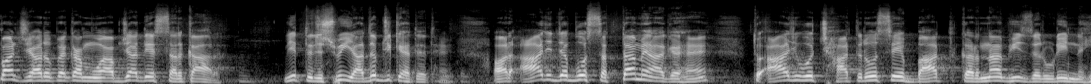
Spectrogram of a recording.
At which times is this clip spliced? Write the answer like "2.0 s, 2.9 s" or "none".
none

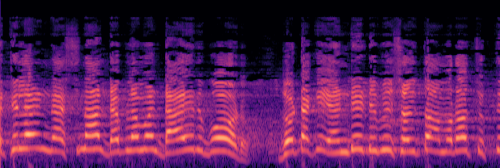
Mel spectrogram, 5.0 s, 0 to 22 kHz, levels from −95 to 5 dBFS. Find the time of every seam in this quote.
none

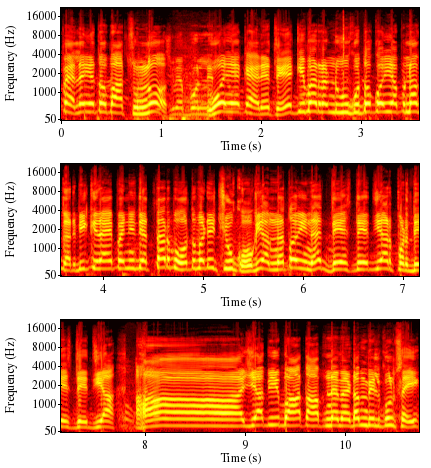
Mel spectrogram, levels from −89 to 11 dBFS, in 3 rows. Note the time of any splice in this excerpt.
7.8 s

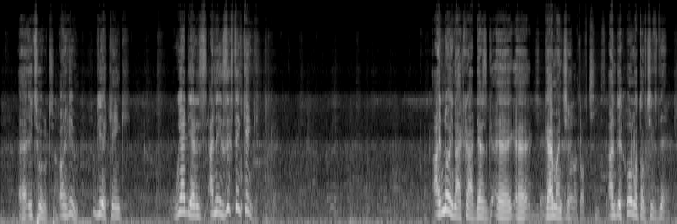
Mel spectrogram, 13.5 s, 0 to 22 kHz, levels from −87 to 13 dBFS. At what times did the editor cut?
1.9 s

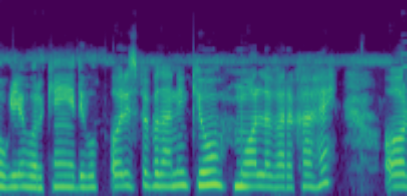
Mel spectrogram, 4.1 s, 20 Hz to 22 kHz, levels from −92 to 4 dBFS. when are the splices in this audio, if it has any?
1.0 s

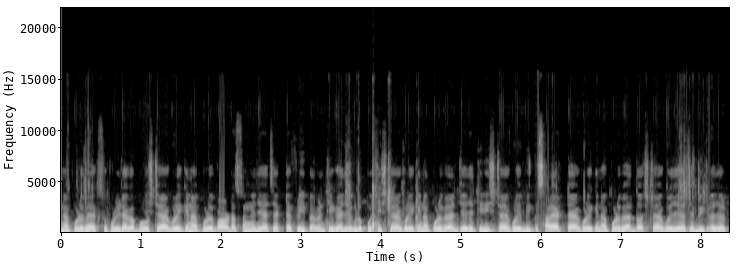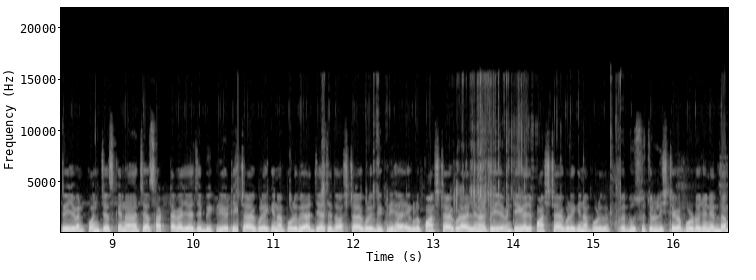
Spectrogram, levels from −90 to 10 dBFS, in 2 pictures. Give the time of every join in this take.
1.1 s, 5.9 s, 8.1 s, 10.5 s, 15.4 s

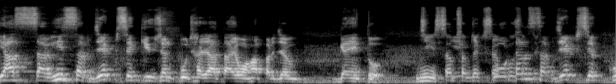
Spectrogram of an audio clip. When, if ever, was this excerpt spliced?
5.0 s

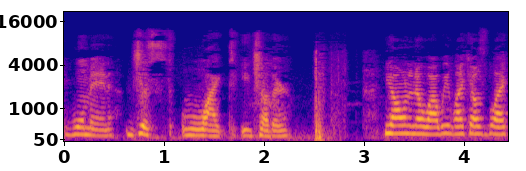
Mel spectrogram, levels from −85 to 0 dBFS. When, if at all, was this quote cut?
none

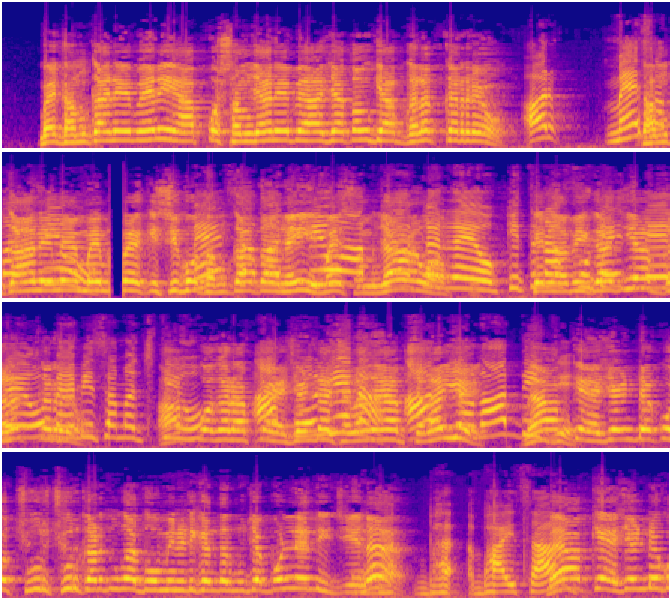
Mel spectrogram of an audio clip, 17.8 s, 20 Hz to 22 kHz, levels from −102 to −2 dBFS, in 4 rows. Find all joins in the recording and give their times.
none

